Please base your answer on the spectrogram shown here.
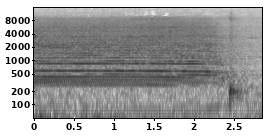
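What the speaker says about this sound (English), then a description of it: "the train is coming in" An arriving train's horn blows in long sustained harmonic tones over a steady rumbling rail background, with a brief thump near the end.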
